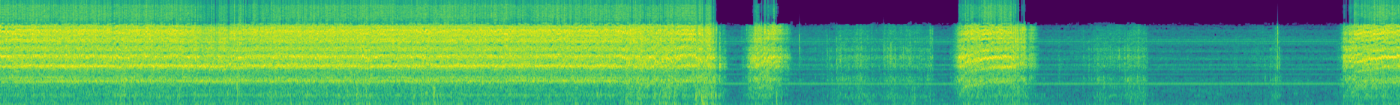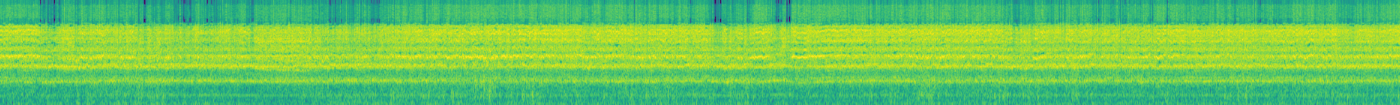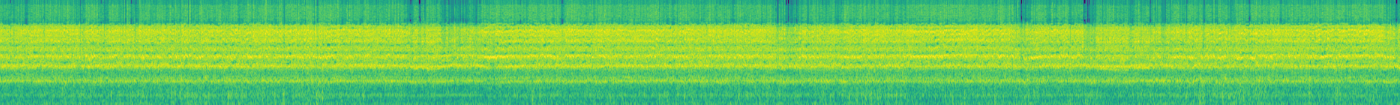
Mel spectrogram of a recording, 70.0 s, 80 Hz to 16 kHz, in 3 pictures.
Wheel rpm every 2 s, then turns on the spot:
230, 230, 230, 230, 230, 190, 30, 30, 100, 10, 0, 160, 220, 220, 220, 220, 230, 230, 230, 230, 230, 230, 230, 230, 230, 230, 230, 230, 230, 230, 230, 230, 220, 230, 220.
none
